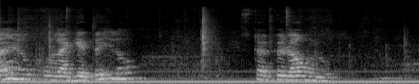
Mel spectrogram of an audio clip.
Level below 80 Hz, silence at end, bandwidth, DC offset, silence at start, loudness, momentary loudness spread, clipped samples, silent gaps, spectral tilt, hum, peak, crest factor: -44 dBFS; 0 s; 16 kHz; under 0.1%; 0 s; -24 LUFS; 11 LU; under 0.1%; none; -6.5 dB/octave; 60 Hz at -30 dBFS; -6 dBFS; 16 dB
